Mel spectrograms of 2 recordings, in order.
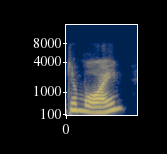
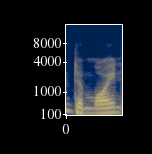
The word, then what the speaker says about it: Des Moines: case you didn't know Des Moines is two words and there's an s on each and a word each word we do not pronounce the S but they are there Iowa was when it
